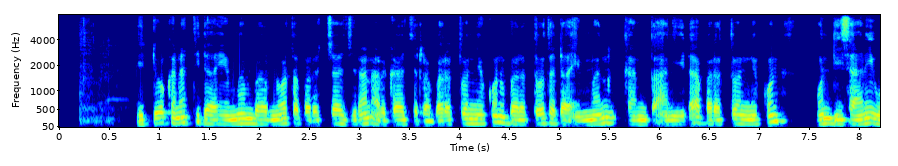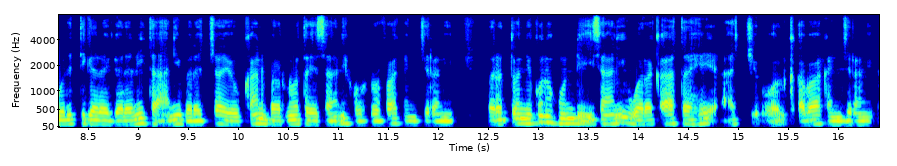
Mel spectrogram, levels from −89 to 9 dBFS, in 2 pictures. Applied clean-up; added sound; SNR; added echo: none; none; none; none.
